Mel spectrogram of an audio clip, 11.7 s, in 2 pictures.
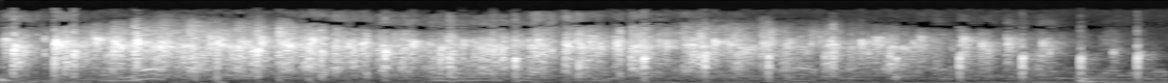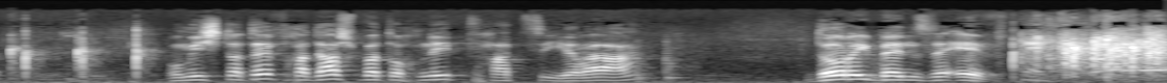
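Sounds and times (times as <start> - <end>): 
studio audience applause: 0.0 - 6.7, 10.9 - 11.6
speech: 6.7 - 9.2, 9.9 - 11.4.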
